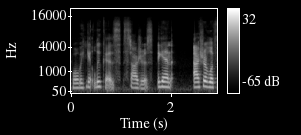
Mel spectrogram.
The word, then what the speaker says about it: stage: Stage. Also, am I spelling it right? S T A G is like stage. It's just pronounced funny because it's French.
